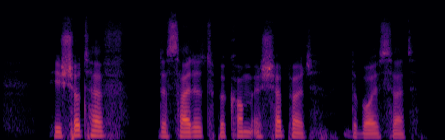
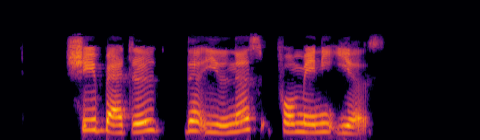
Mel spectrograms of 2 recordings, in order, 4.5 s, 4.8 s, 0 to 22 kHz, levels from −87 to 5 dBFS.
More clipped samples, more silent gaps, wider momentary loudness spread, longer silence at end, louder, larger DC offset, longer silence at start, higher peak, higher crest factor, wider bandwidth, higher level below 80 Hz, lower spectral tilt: neither; second, 1.36-1.51 s vs 1.66-1.83 s, 2.73-2.77 s; first, 14 LU vs 8 LU; second, 0.35 s vs 1.05 s; second, -41 LUFS vs -16 LUFS; neither; second, 0.55 s vs 0.7 s; second, -20 dBFS vs 0 dBFS; about the same, 22 dB vs 18 dB; first, 13.5 kHz vs 8 kHz; about the same, -68 dBFS vs -66 dBFS; first, -4.5 dB/octave vs -2 dB/octave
